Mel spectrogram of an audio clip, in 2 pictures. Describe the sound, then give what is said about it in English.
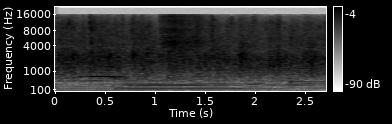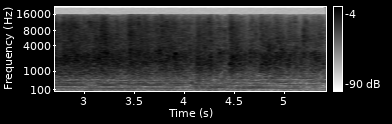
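A church audience claps loudly and steadily to give God a big hand, a dense wash of many hands with no gaps, while low sustained tones hum beneath it throughout. “Est-ce qu'on peut applaudir le Seigneur bien fort?”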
